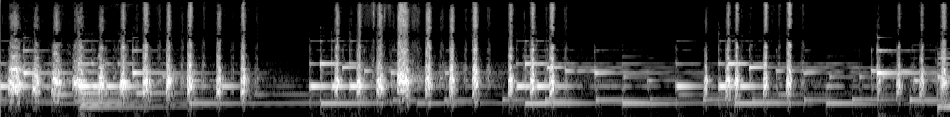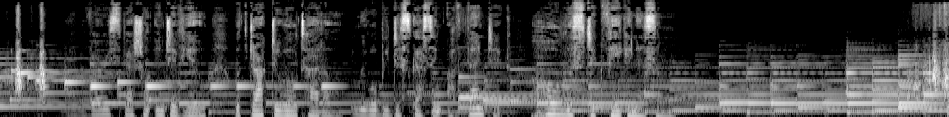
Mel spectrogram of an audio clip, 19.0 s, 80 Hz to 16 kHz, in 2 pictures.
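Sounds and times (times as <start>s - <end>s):
rapid chicken clucks and squawks: 0.0s - 2.6s, 3.2s - 5.7s, 7.0s - 8.0s, 8.8s - 10.1s, 18.6s - 18.9s
bright melodic song with sustained keyboard-like notes: 0.0s - 18.9s
speech: 10.8s - 16.4s.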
